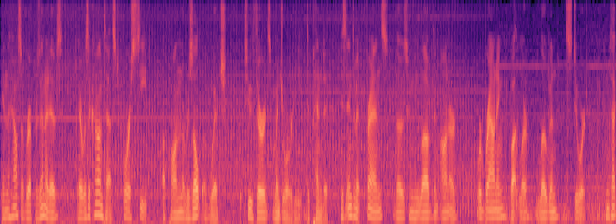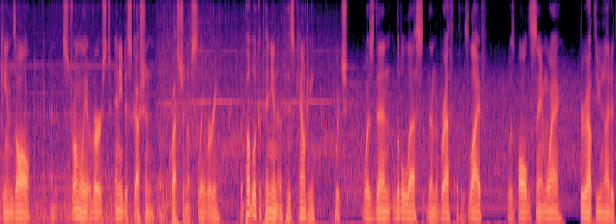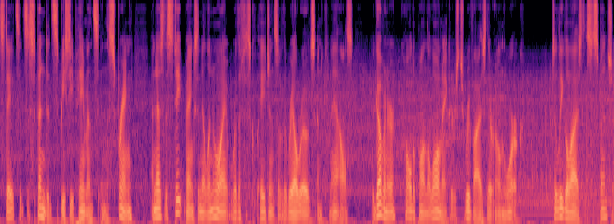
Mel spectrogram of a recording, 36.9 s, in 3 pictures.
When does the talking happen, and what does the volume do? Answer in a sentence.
The talking can be heard from 0.0 to 36.8 s, at a steady volume.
